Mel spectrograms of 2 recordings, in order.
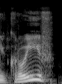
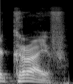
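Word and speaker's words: Cruijff: он же никакой не Круив, он вообще Краев, но в СССР его всегда писали Круив, ну, просто вот транслитом.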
